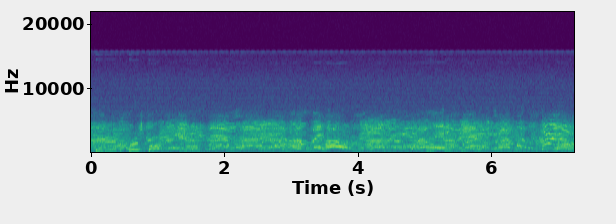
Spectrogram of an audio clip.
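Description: Many children chatter and call out at once, close by, outdoors.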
